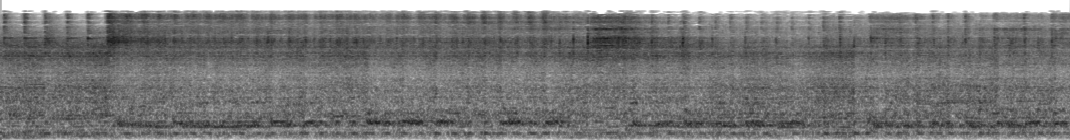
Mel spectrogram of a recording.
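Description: Death metal band playing live: distorted electric guitars and a drum kit in a dense, loud, unbroken wall of sound, heard from the crowd.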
